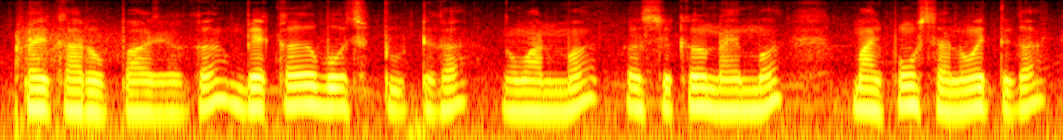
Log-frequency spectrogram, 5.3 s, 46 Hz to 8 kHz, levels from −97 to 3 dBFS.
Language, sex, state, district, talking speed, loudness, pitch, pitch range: Wancho, male, Arunachal Pradesh, Longding, 180 wpm, -15 LUFS, 155 Hz, 140-165 Hz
